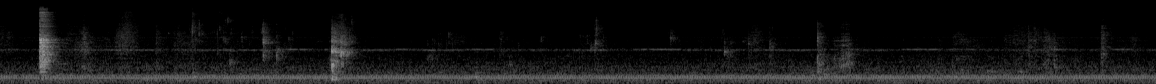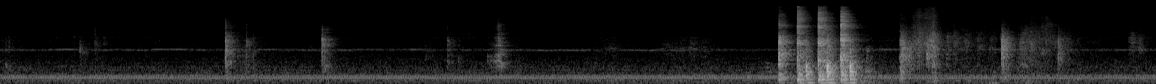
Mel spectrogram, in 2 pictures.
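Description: A spoon scrapes and clinks against a pot while food is stirred.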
